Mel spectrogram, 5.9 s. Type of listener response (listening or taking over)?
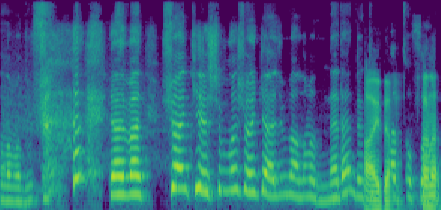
taking over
